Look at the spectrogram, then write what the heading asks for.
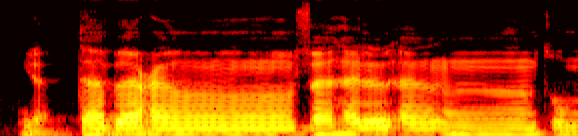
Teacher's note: Kalau kita baca bersambung maka hukumnya ikhfa. Dibaca samar dan dengung.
